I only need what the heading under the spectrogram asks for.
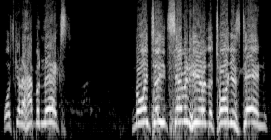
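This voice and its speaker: A man giving live rugby commentary, excitable and often shouting over the play, with chatty asides about the players. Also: extremely high pitch, measured pace, no room sound.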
